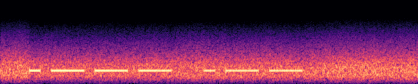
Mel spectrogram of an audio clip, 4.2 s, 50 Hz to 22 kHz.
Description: Morse code, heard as a keyed tone, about 11 wpm, 690 Hz, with heavy radio static and a narrow filter. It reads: JW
